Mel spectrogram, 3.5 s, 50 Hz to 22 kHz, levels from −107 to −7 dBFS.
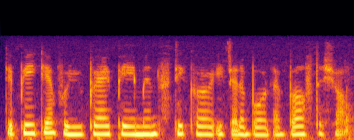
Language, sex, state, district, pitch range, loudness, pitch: English, female, Nagaland, Kohima, 220-235 Hz, -13 LUFS, 225 Hz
